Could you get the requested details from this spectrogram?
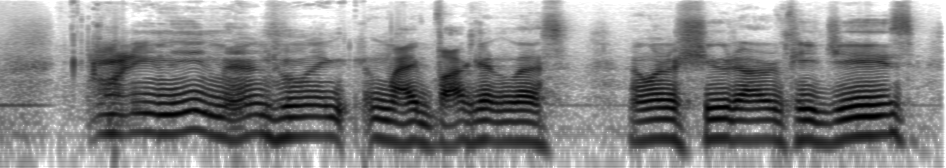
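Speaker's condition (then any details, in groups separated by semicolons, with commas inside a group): Amyotrophic lateral sclerosis; breathing currently fine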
